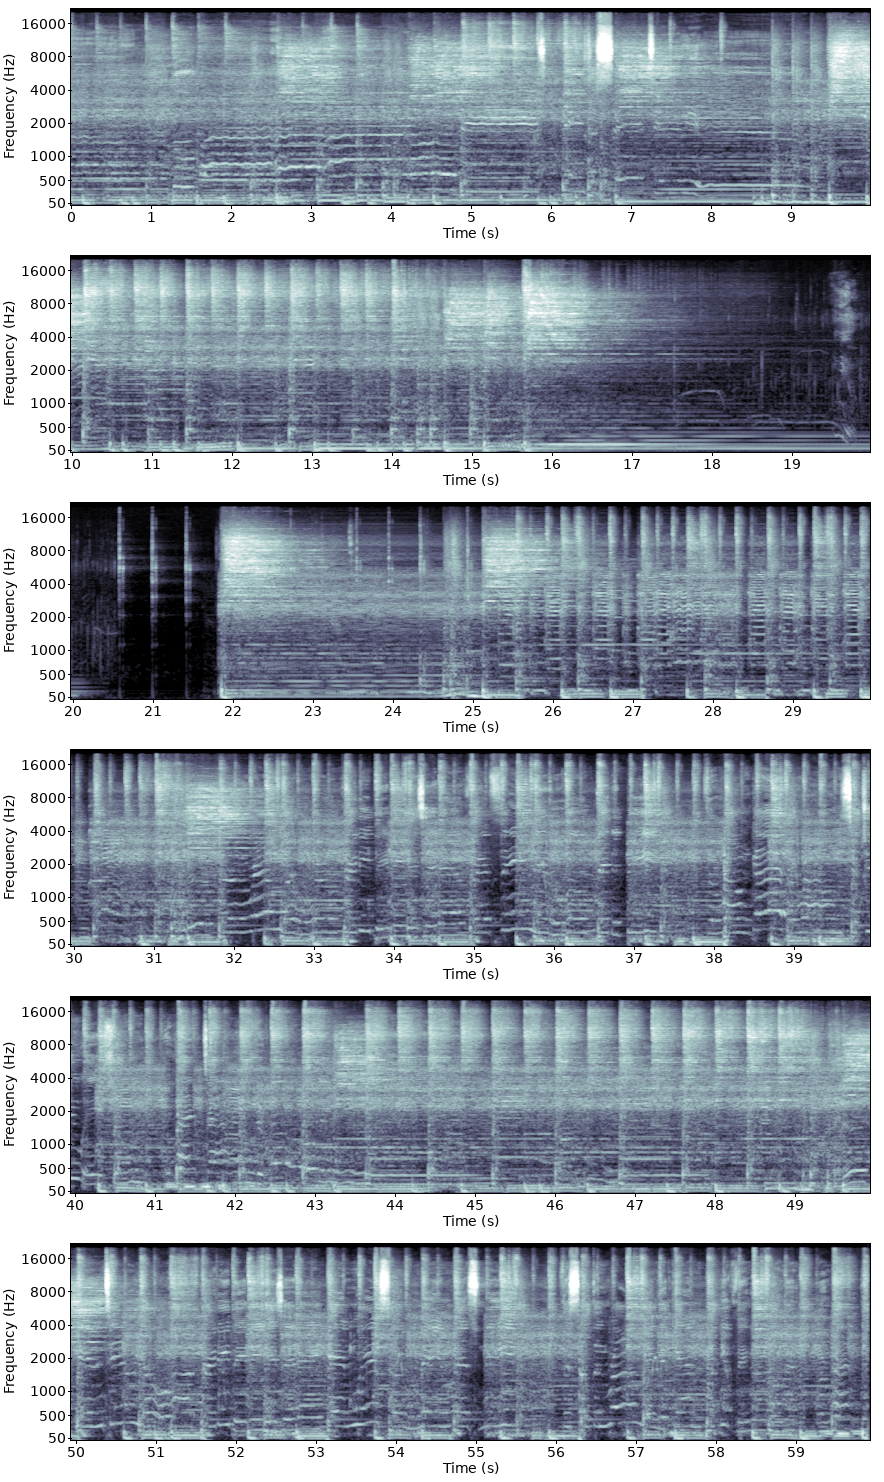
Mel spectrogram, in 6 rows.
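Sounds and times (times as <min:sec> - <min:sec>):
electric guitar: 0:00.0 - 0:20.0, 0:21.8 - 0:59.9
bass and drums: 0:00.0 - 0:20.3, 0:21.8 - 0:59.9.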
